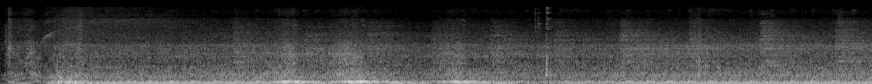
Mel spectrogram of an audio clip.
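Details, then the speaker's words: Isuzu Forward dump truck with a 6HL1 manual diesel engine: brief crank, fires within a second and settles into a deep, steady idle that evens out after a few seconds; normal start and idle. "So paandar rin natin para marinig nyo yung andar nito. Ang makina nito ay 6HL1 manual engine."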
